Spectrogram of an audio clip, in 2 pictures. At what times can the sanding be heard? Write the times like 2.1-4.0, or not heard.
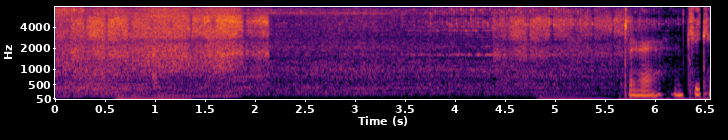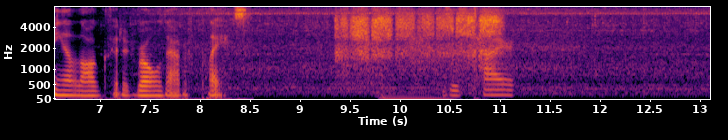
0.1-2.1, 4.3-5.9, 9.3-11.1.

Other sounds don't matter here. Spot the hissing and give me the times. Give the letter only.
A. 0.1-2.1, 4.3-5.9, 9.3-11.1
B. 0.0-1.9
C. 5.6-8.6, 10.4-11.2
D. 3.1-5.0
B.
